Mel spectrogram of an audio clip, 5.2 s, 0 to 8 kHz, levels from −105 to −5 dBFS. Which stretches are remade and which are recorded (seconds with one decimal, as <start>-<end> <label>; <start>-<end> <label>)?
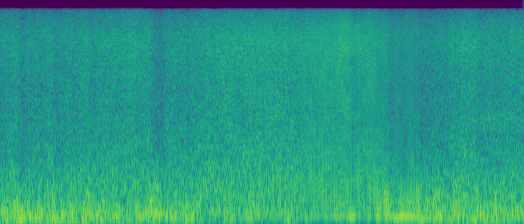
0.0-3.0 recorded; 3.0-4.2 remade; 4.2-5.2 recorded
